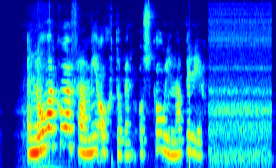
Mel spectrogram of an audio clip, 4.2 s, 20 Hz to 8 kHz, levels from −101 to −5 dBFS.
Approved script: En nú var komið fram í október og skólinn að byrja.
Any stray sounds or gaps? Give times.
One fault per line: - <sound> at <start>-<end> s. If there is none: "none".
none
